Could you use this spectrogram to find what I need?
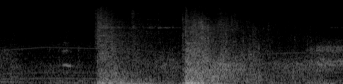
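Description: Car tyres skid on the ground.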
